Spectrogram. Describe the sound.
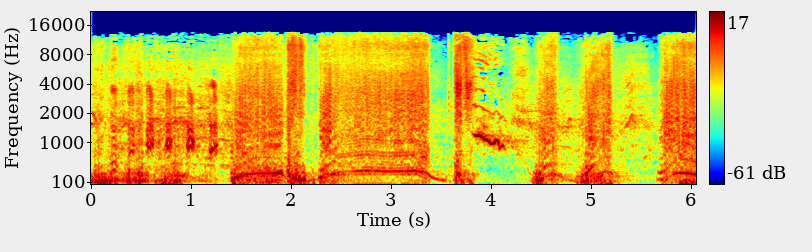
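A voice mimics a V8 drag racer engine with loud, rasping bursts of revving, a sustained low rumbling drone in the middle, then sharp throttle-blip pops and a final roaring rev.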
